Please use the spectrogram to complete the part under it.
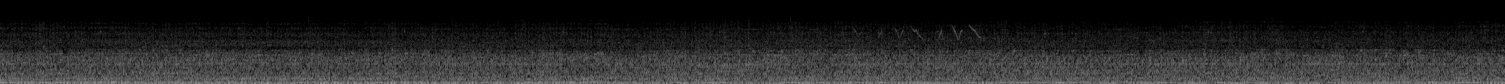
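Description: A hay rake rattles as it turns over grass.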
